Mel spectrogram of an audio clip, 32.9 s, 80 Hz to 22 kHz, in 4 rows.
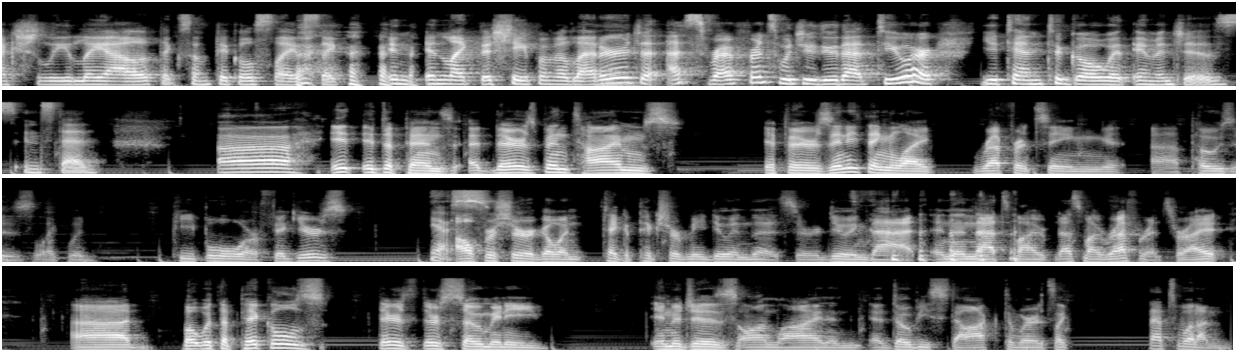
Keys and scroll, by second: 8.5 space, 14.2 super+u, 25.9 space.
